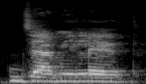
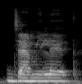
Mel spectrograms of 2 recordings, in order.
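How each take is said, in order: First: The name is said slowly. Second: The name is said at normal speed.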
